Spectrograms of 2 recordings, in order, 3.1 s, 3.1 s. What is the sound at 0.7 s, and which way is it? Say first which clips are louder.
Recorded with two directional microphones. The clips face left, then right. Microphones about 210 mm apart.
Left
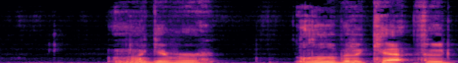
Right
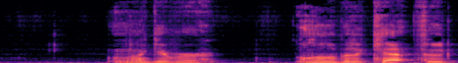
Speech: left 3 dB; 15° left (ahead or behind).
